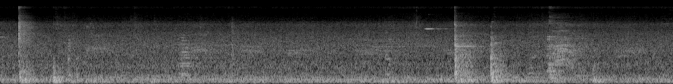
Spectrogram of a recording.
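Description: Heavy meat cleaver chopping lamb on a wooden chopping block: a chop just after the start, then a quick run of three or four chops a little past the middle. The chops sit over a steady background hum.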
